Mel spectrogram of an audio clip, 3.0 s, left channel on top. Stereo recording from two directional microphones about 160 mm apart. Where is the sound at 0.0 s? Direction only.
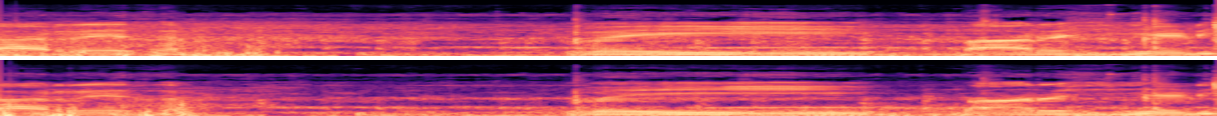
5° left (ahead or behind).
